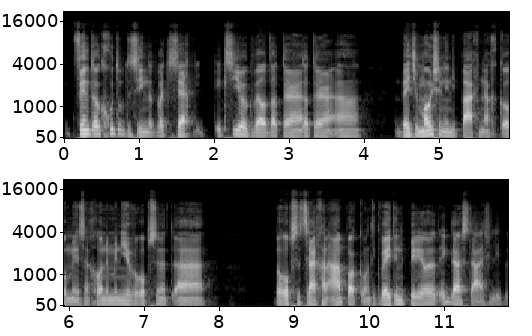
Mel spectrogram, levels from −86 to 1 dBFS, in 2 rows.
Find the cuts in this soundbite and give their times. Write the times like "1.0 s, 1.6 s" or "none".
3.2 s

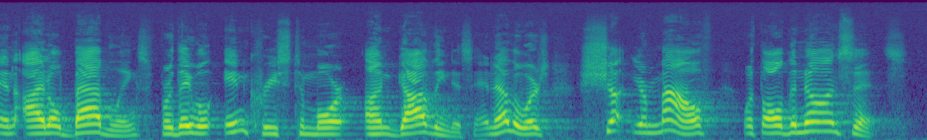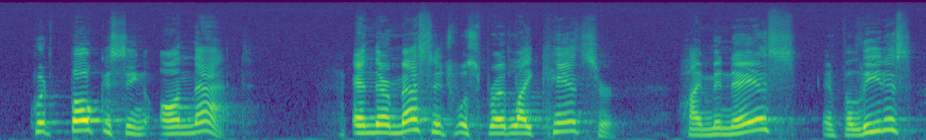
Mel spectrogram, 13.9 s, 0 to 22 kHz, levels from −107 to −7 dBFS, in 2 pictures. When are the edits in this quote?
none

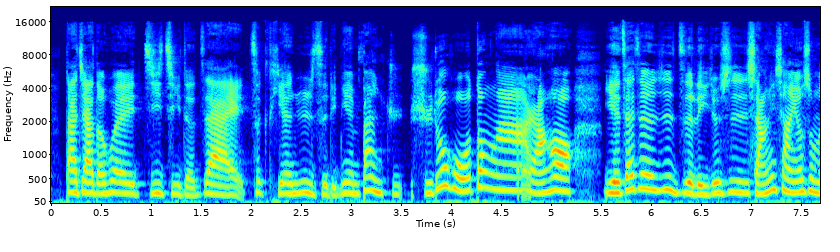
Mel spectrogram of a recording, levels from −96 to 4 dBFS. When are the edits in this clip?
5.5 s

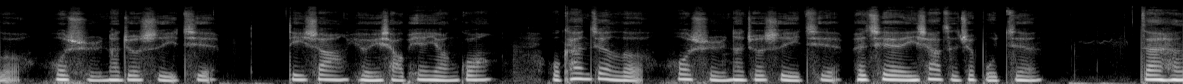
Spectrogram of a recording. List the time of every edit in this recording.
2.7 s, 8.5 s

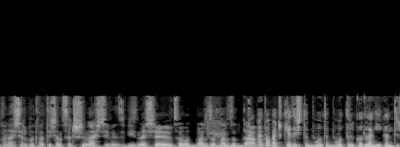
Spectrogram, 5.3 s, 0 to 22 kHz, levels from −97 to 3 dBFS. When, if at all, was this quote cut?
2.3 s, 3.5 s, 4.3 s

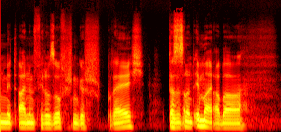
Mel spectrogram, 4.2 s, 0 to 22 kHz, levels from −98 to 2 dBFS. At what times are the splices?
2.3 s, 2.8 s, 3.2 s

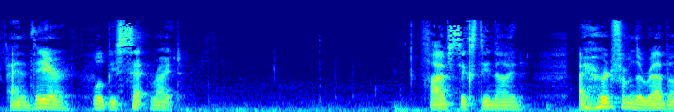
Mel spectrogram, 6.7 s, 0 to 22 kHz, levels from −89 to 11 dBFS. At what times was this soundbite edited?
0.9 s, 5.7 s

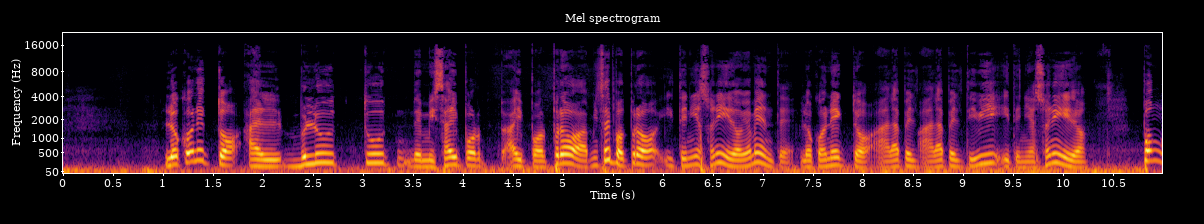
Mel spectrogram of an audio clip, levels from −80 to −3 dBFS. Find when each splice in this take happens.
8.5 s

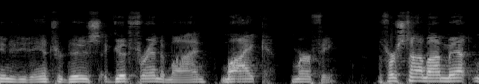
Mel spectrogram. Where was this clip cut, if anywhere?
2.1 s, 3.6 s

